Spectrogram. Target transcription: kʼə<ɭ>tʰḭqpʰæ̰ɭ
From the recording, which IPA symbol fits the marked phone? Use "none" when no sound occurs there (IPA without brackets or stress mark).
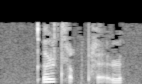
ɭ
